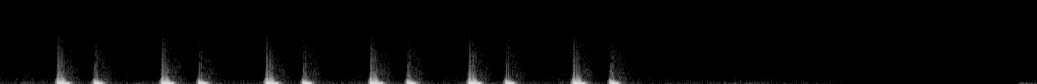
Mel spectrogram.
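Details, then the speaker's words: Normal single second heart sound heard at the left lateral sternal border. "listen now to a normal second sound at the various oscillatory sites left lateral sternal border single second sound"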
